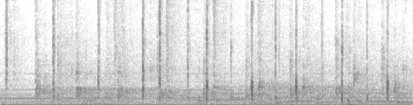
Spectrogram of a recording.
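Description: Applause, dense irregular clapping, over background music with sustained tones.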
